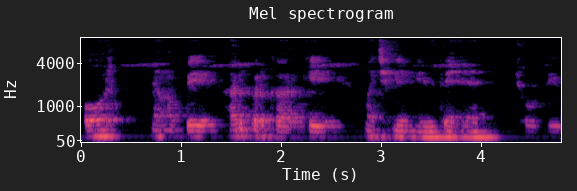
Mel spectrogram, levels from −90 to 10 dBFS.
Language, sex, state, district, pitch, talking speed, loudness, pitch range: Hindi, male, Bihar, Jahanabad, 125 Hz, 135 wpm, -34 LUFS, 120-130 Hz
